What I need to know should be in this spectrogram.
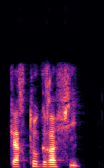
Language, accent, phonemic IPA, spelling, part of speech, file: French, France, /kaʁ.tɔ.ɡʁa.fi/, cartographie, noun / verb, LL-Q150 (fra)-cartographie.wav
- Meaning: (noun) cartography; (verb) inflection of cartographier: 1. first/third-person singular present indicative/subjunctive 2. second-person singular imperative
